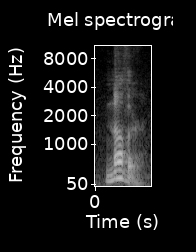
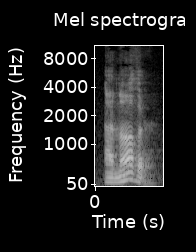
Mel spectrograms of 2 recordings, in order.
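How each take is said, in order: First: It is said in its most reduced form. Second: It is said in its full, careful form. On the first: "the least formal" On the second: "the most formal"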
